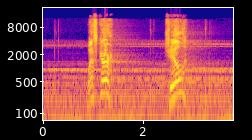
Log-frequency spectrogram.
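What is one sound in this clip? A man calls out loudly in a large echoing hall.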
